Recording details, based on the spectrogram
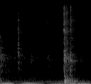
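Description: Computer keyboard typing, a few soft keystrokes followed by one sharper, louder key press, close up in a quiet room with no speech.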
